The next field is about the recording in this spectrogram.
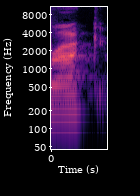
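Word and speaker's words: Rak: Rock, that's spelled R-A-K, pronounced R-O-C-K.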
